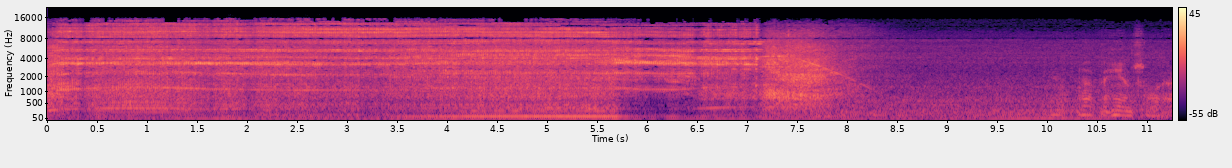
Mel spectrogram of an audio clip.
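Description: Trim saw cutting into 1.5-inch wood, a loud steady whining buzz for several seconds that winds down and stops, followed by quieter handling noise.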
